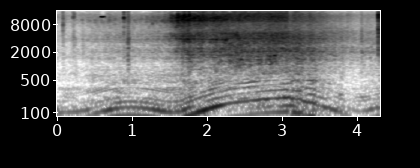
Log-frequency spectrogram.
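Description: A Ford Ranger pickup on a wet, leaf-covered road in the rain, its mid-range engine revving up and holding high for a tire skid, then easing back down, close and loud with no talk.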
